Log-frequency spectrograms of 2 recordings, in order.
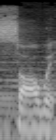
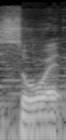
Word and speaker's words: Sahwit: I've been pronouncing it as Sahwit. It's actually Sahwit, which, when you think about it, he's the witness.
